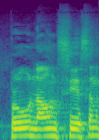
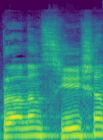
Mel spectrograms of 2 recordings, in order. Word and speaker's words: pronunciation: प्रोनंसिएशन of English alphabets बहुत लोग इसको खुद ही यही गलती कर देते हैं प्रोनाउंस एशन कते हैं या प्रोनंसिएशन करते हैं जो कि क्या है गलत है इसका उच्चारण क्या है प्रोनंसिएशन ऑफ इंग्लिश अल्फाबेट्स यानी अंग्रेजी वर्णों का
